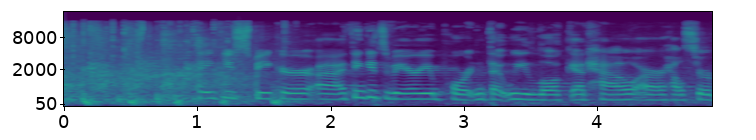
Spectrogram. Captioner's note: applause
